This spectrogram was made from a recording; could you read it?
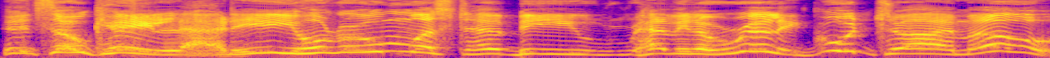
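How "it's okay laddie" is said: put-on creepy old man voice. Recalling a voice used before, creepy old man voice. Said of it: "It was creepy old man voice".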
